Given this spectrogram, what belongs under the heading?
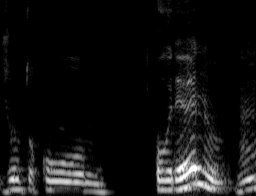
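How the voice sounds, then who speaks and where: A woman's voice with a dark, mellow tone. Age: 60s. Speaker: astrologer. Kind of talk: lecture.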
